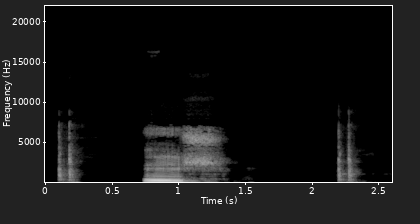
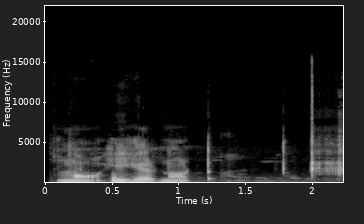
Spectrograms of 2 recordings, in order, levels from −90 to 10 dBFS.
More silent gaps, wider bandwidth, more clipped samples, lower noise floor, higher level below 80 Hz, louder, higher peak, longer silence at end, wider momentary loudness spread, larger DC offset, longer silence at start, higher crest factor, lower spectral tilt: first, 0.42-0.61 s vs none; second, 7.6 kHz vs 15.5 kHz; neither; first, under -90 dBFS vs -50 dBFS; second, -64 dBFS vs -56 dBFS; about the same, -21 LUFS vs -19 LUFS; second, -6 dBFS vs -2 dBFS; first, 0.3 s vs 0 s; about the same, 20 LU vs 18 LU; neither; about the same, 0.1 s vs 0.1 s; about the same, 18 dB vs 18 dB; about the same, -5.5 dB/octave vs -6.5 dB/octave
